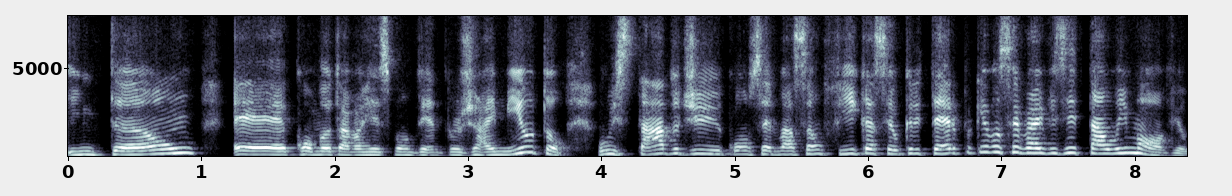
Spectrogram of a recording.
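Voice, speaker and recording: Against a quiet background, a woman talks at a moderate pace in a fairly high pitch with lively intonation, a plain, everyday voice. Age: 60s. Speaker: teacher. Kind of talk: online class lecture.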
